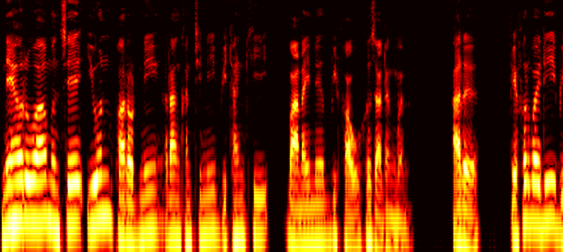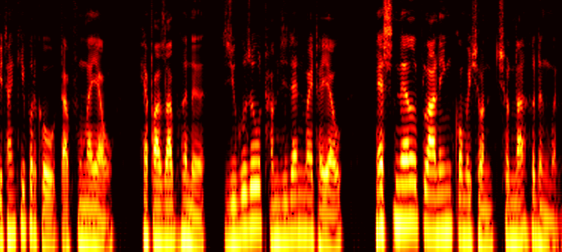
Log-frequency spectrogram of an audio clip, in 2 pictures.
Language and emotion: Bodo, neutral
